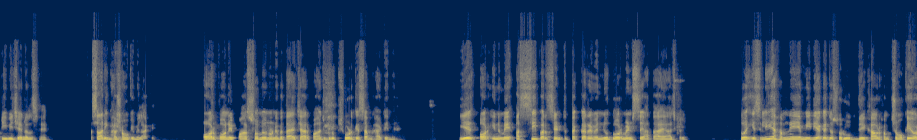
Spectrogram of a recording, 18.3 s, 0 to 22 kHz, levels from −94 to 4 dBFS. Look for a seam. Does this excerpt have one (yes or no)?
no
